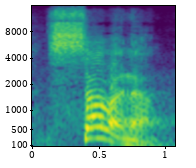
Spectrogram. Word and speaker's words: sábana: De igual manera tenemos aquí sabana. El término sabana implica una parte de la selva donde existe o hay poca vegetación, que es distinto a decir sábana.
